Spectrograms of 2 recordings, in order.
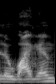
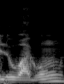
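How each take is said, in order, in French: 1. C'est dit avec un accent qui sonne américain. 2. C'est dit avec un accent plus rond, qui sonne belge. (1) "les Américains c'est très le wagon" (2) "Les Belges c'est le wagon, c'est un peu plus rond"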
